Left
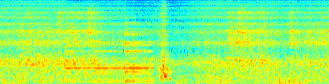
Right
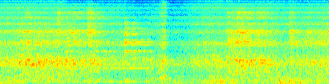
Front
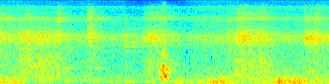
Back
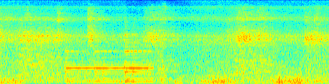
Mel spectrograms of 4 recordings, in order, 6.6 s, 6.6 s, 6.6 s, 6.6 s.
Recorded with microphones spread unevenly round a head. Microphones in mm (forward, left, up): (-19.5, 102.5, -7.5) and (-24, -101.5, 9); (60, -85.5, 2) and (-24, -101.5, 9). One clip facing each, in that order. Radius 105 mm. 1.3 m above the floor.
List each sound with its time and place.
1.3 s a piano: 135° left
3.2 s a whoosh: 60° left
